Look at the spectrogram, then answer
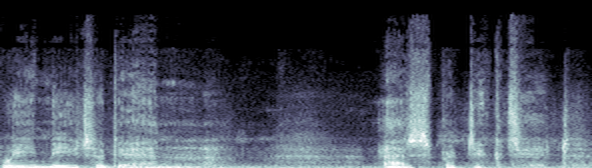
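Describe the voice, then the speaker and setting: Over clear background noise, someone talks in a put-on character voice at a very slow pace. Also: man, medium pitch for a man. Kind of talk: archaic theatrical English. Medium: video game. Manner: solemn, measured, cryptic.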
